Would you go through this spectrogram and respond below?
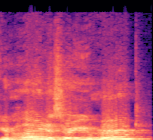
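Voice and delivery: high, loud anxious question; a retainer calling to the princess, high and loud; worried retainer. Acted. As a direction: rush it out in worry.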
